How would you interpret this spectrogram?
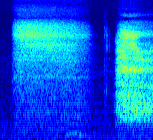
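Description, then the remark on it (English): Deliberate, controlled breathing as in a Taoist breathing technique: a long, steady airy inhale followed after a brief pause by a louder, forceful exhale, with no talking. “A goal for Taoists is to achieve immortality through breathing techniques.”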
